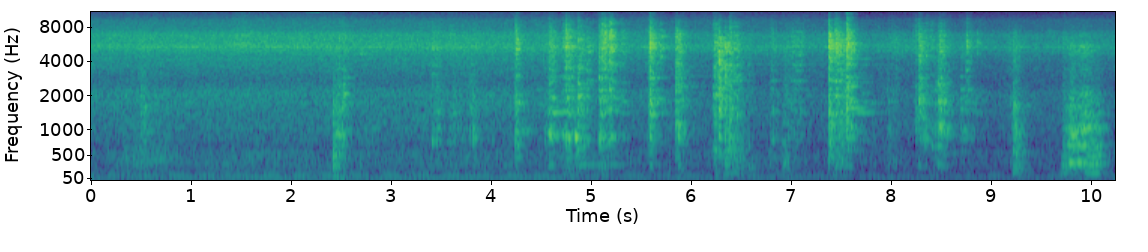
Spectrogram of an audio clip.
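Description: Metal clanks and clatters of a pot and lid over a steady sizzle as chicken for biryani fries, with scattered sharp knocks growing busier toward the end.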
